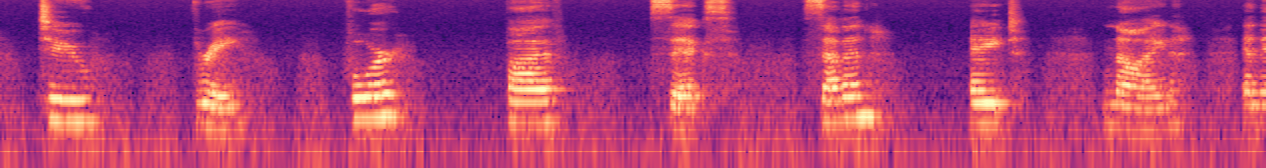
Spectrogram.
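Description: A woman speaks calmly in short, evenly spaced phrases.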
